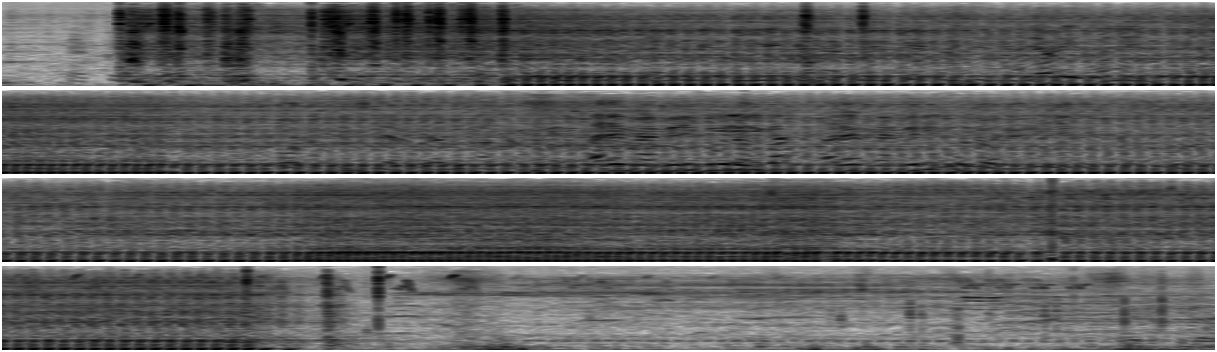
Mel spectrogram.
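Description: A KTM single-cylinder motorcycle engine is started, catches a couple of seconds in and runs steadily at idle, its speed rising for a couple of seconds about midway. The engine then shuts off suddenly about four seconds before the end.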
